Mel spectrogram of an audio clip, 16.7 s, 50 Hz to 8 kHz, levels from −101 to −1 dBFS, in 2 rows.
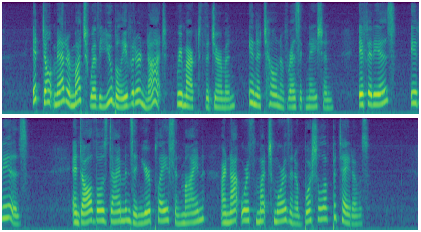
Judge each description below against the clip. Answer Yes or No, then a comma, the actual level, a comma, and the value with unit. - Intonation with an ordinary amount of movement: Yes, average, 4.7 semitones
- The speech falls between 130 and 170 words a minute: Yes, average, 150 wpm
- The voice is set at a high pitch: Yes, high, 215 Hz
